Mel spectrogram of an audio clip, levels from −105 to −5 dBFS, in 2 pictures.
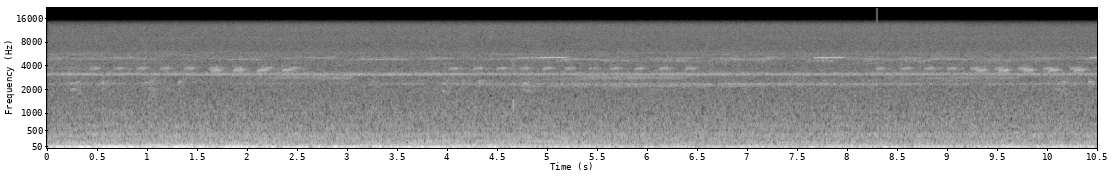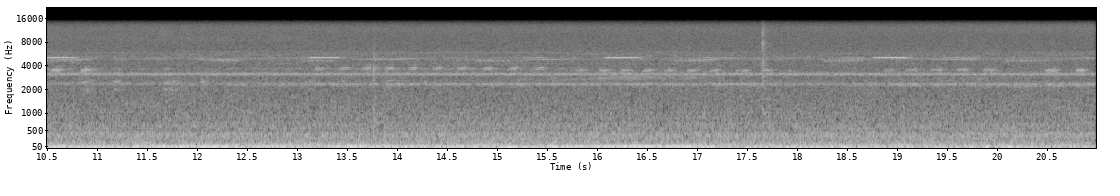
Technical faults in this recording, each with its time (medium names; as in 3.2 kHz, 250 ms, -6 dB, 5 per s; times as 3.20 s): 8.30 s: pop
